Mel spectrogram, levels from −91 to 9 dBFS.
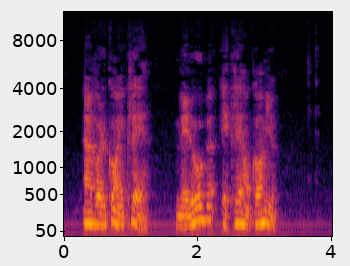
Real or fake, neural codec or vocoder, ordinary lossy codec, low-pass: real; none; AAC, 32 kbps; 10.8 kHz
